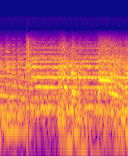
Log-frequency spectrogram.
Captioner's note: suspenseful music; crack; Bogeyman screams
